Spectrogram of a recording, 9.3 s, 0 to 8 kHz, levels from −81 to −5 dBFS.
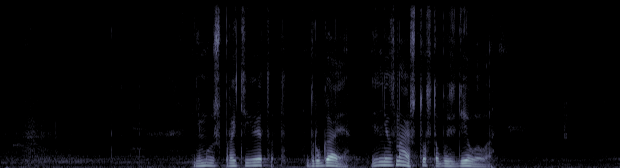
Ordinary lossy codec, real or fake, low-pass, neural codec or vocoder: none; real; none; none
